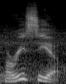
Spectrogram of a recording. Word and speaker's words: Mauricio: the third inning now here is Mauricio dubon Mauricio that is how you pronounce his name I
